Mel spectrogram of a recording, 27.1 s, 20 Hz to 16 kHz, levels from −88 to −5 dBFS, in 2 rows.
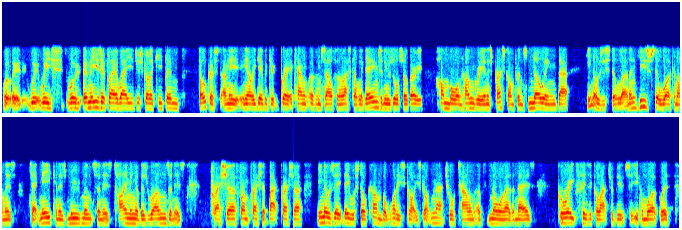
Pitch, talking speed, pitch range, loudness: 125 Hz, 225 wpm, 120-135 Hz, -20 LUFS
